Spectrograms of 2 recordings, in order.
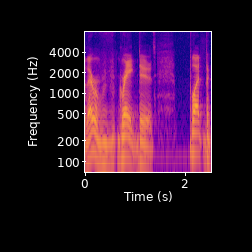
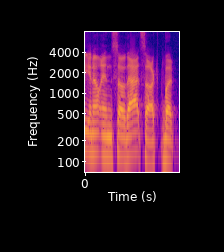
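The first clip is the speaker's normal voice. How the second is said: usual speaking voice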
